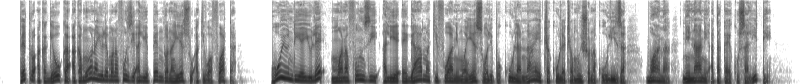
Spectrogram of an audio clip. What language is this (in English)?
Swahili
